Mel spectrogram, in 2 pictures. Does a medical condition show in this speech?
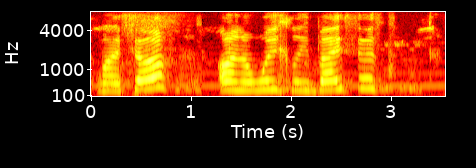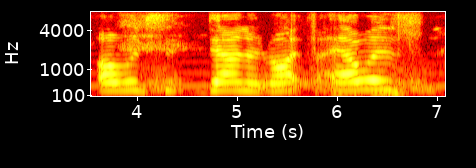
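Yes: cerebral palsy.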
